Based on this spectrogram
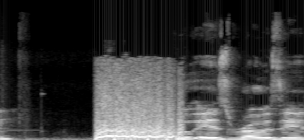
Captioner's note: record scratch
